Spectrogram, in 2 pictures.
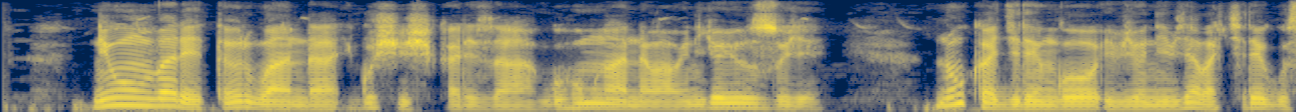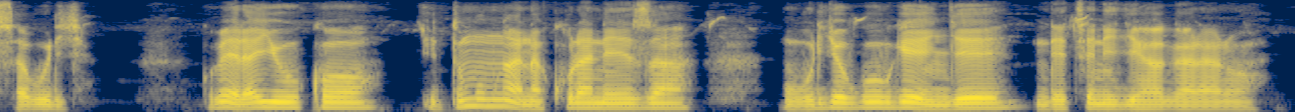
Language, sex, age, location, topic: Kinyarwanda, male, 18-24, Nyagatare, health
